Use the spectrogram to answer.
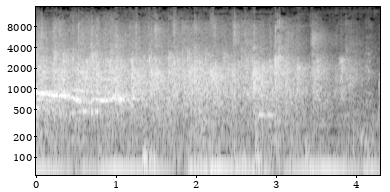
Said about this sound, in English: Morning. Now, you're clapping because you got rid of Sean. Is that why?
